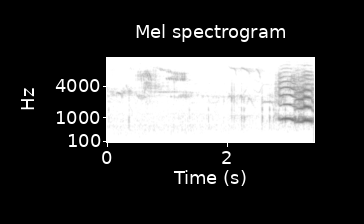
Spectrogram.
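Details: Cranes calling at dawn on 3 April 2016: thin high whistles and short chirps from other birds, then a loud, harsh, strongly layered trumpeting call bursts in near the end and holds.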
